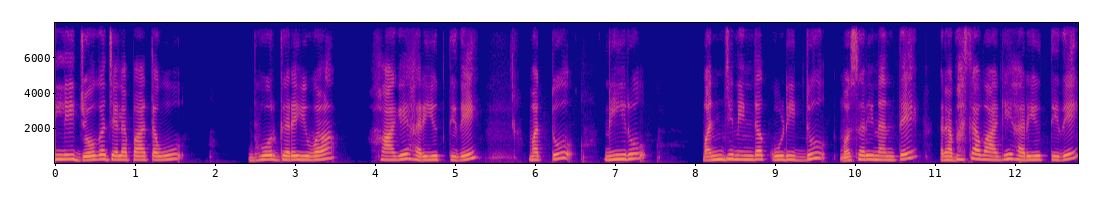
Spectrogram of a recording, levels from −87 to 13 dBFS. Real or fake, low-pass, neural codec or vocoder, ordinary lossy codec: fake; none; codec, 16 kHz, 6 kbps, DAC; none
